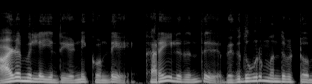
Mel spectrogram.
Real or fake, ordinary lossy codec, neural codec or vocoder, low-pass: fake; none; autoencoder, 48 kHz, 32 numbers a frame, DAC-VAE, trained on Japanese speech; 14.4 kHz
